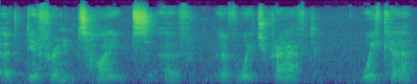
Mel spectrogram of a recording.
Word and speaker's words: Wicca: Wicca, which is actually pronounced Witcher, but not many people know that.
